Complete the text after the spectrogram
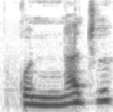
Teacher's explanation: پیش نون قن، نون زبر جیم نج، قنج، جیم ساکن ہے، جیم پہ قلقلہ ہوگا، جیم کو ہم نے ہلا کے پڑھنا ہے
